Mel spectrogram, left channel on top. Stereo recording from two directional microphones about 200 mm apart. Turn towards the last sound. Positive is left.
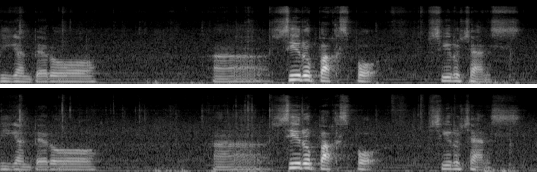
turn(degrees=50)  # may be behind; listen again after turning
